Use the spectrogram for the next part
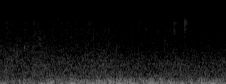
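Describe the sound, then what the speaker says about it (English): Steady rain falls during a storm beside a swollen river, a continuous dense hiss with low rumbling underneath, no voices. "We'll have to wait for the rain to stop."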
